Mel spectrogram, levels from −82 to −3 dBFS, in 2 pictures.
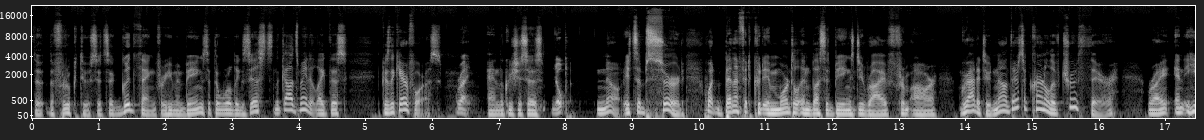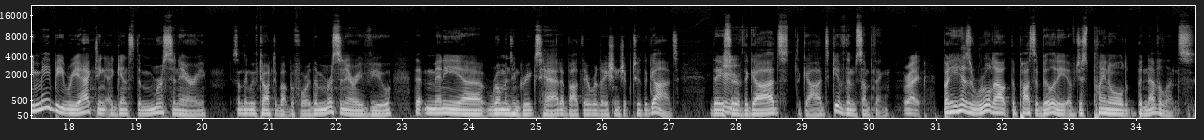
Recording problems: none

